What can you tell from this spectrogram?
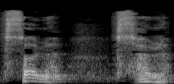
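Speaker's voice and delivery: halting single words, with pauses; terrified stammer. A narrator's reading. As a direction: falter on the word, stunned. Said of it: "Elle bégaya".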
